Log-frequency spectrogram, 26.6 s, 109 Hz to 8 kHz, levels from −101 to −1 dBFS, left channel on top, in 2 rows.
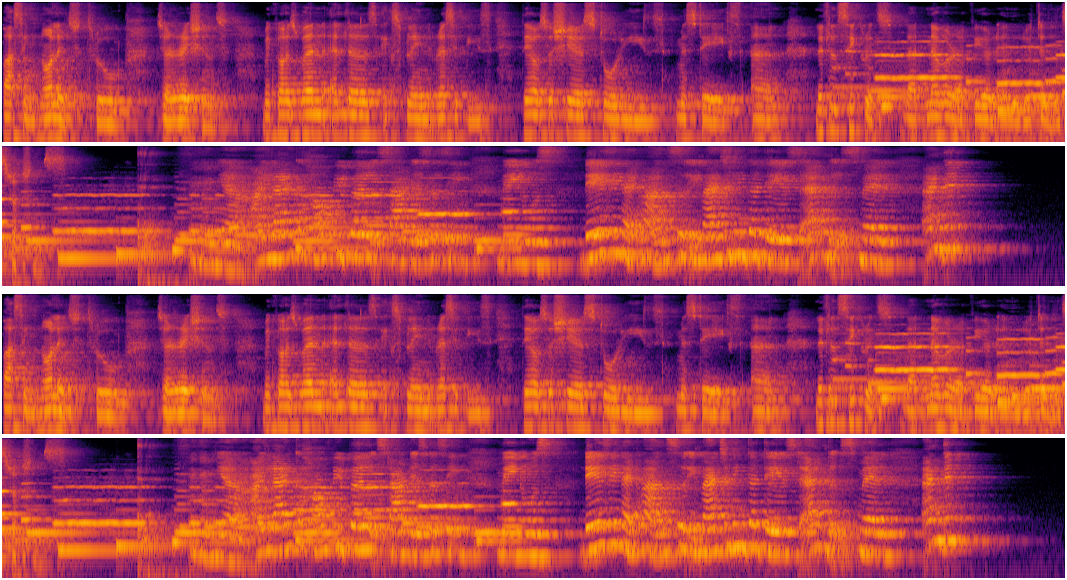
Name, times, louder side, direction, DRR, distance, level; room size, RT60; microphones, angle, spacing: voice 1, 0.0-14.1, equal, 5° left, 5 dB, 2.0 m, -29 dB
sound 1, 10.4-19.8, right 3 dB, 20° right, 1.0 m, -27 dB
voice 2, 15.6-20.1 20.5-25.1, right 2 dB, 75° right, -1 dB, 7.0 m, -27 dB
20.5 x 18.5 x 8.6 m, 1.2 s
head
